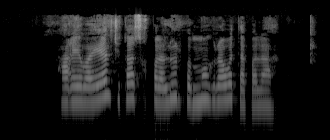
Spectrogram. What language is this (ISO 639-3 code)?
pus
